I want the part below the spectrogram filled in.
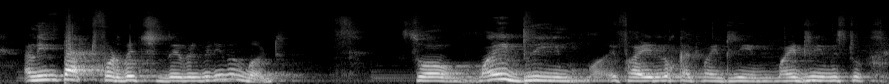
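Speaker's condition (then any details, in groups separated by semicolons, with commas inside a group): Cerebral palsy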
